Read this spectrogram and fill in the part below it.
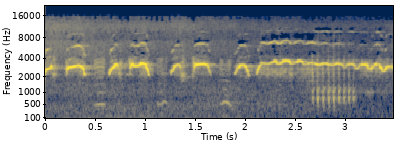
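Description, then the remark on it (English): Black-footed albatross calls: a run of high, warbling, whistled cries repeating in quick bursts, with a brief buzzy rattle near the end, heard clearly over a low rumbling background. “Black-footed albatrosses are masters of the high seas and soar through the air, but their fate is threatened by trouble on land.”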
